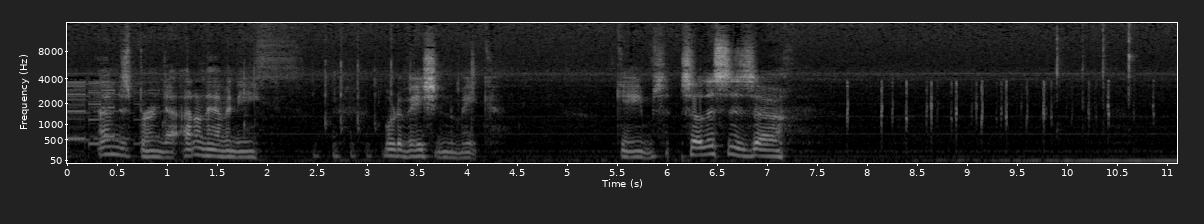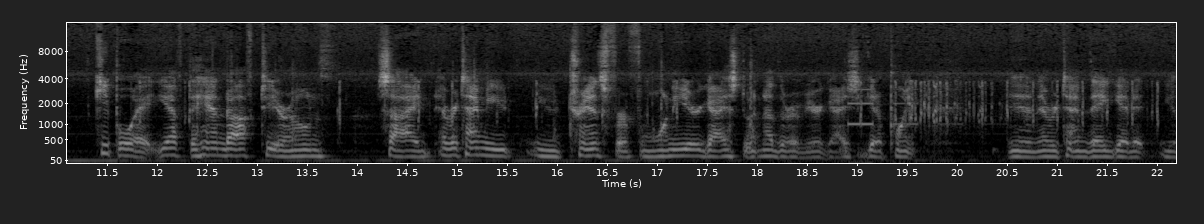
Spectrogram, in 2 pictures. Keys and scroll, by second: 1.0 shift+Escape, 2.7 Right, 3.7 space.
